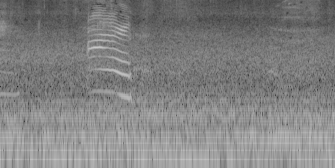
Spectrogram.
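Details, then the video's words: A hungry black-and-white cat, marked by a mole on its nose, lets out a single sharp, rising-then-falling meow lasting about half a second amid low background rumble. "black and white cat with a mole on the nose is hungry."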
